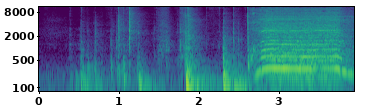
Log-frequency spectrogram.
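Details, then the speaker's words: Black+Decker CHV1410L 16V Dustbuster, years old, after cleaning and reassembly: motor spins up to a rough, droning whine with an underlying rumble and a terrible smell; owner believes the motor is showing its age. "Oh, now it's making the noise. Interesting. And it smells terrible."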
